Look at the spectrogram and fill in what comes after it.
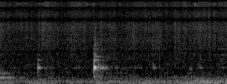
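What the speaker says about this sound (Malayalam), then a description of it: "കടലമാവ് ഇട്ട് നന്നായി മിക്സ് ചെയ്തു" Gram flour and cabbage stir-fried on high flame in a non-stick pan, a low steady sizzle with a few scraping stirs and one sharp utensil clink, no voices.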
